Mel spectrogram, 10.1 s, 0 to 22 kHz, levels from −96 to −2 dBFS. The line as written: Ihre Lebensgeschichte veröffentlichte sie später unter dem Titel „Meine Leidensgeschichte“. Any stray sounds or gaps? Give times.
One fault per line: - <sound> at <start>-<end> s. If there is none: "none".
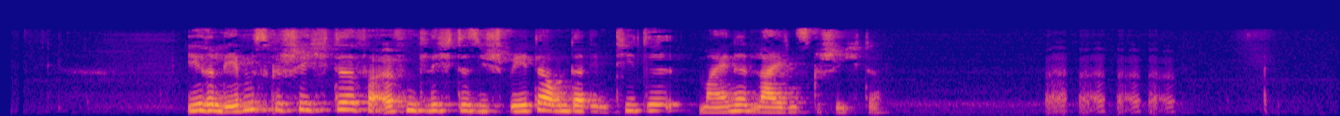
- laugh at 7.8-8.8 s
